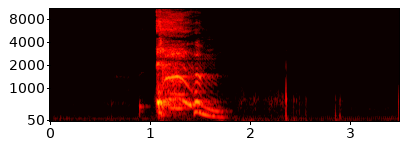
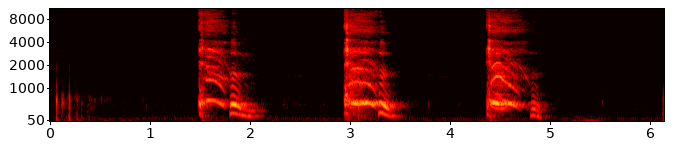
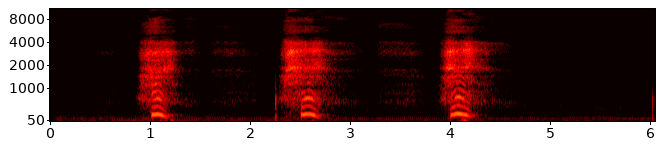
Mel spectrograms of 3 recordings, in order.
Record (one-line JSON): {"cough_length": "3.5 s", "cough_amplitude": 10269, "cough_signal_mean_std_ratio": 0.33, "three_cough_length": "6.1 s", "three_cough_amplitude": 9151, "three_cough_signal_mean_std_ratio": 0.4, "exhalation_length": "6.1 s", "exhalation_amplitude": 3812, "exhalation_signal_mean_std_ratio": 0.4, "survey_phase": "beta (2021-08-13 to 2022-03-07)", "age": "65+", "gender": "Female", "wearing_mask": "No", "symptom_new_continuous_cough": true, "symptom_runny_or_blocked_nose": true, "symptom_onset": "5 days", "smoker_status": "Never smoked", "respiratory_condition_asthma": false, "respiratory_condition_other": false, "recruitment_source": "Test and Trace", "submission_delay": "2 days", "covid_test_result": "Positive", "covid_test_method": "RT-qPCR", "covid_ct_value": 17.9, "covid_ct_gene": "ORF1ab gene"}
